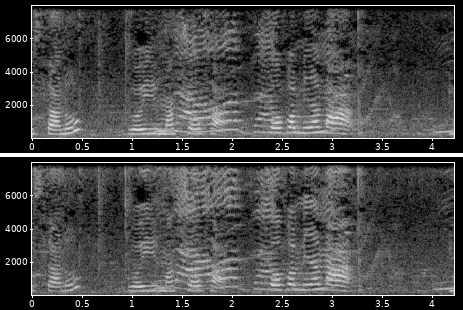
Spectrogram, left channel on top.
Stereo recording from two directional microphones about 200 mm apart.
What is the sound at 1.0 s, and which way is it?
Speech, 15° right (ahead or behind).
